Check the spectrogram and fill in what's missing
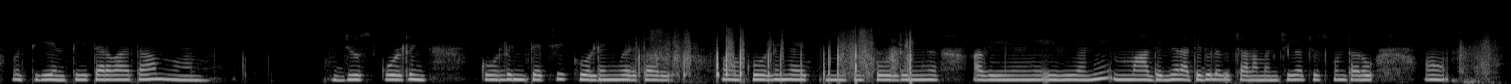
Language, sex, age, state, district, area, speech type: Telugu, female, 18-30, Telangana, Vikarabad, urban, spontaneous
